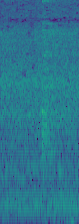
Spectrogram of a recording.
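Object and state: Nothing is struck.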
